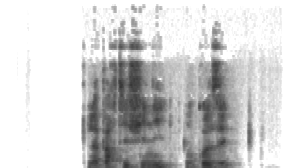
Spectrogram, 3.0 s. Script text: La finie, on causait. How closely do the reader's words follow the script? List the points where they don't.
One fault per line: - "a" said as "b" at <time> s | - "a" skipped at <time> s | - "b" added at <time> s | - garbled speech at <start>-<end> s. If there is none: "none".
- "partie" added at 1.0 s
